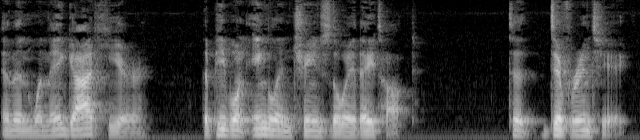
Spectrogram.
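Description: Rambling low-voiced man. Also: unhurried. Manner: rambling, goes off on tangents. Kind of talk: casual film discussion.

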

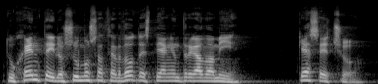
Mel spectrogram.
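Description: A stern roman governor asking sharp questions, as a man reading scripture does him, kinda high voice, measured. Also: expressive. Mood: questioning.

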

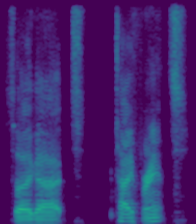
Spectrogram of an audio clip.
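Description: A man's voice: fairly low pitch, steady tone, slow, fairly bright tone, clean tone, dry recording. A man co-hosting a podcast, chatting casually about baseball in a rambling, easygoing way. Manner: rambling, easygoing, restarts mid-sentence. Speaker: podcast co-host. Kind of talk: casual sports chat.

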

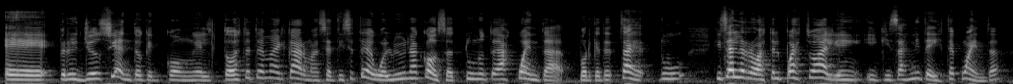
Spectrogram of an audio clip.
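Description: A woman chatting casually on a podcast, rapid and self-deprecating. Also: fairly high pitch. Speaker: podcast co-host. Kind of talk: casual chat.

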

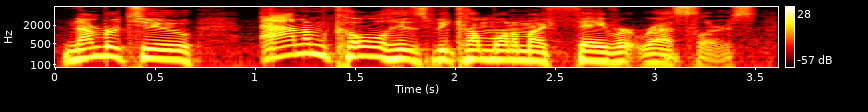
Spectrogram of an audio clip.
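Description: A man co-hosting a casual podcast, telling an excited story with stammering restarts. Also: a little high, fairly quick, no echo. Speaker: podcast co-host. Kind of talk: casual chat.

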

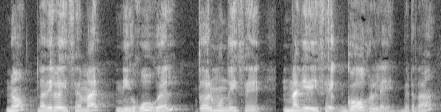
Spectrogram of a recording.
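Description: A woman's voice: a little high, moderate pace, a little mellow. A young adult woman hosting a podcast in casual, playful chat, teasing her guest and laughing often. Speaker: podcast host.

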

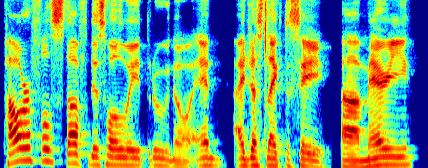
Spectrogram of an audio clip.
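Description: A Filipino man hosting a podcast interview, asking questions in a relaxed mix of English and Tagalog, with lots of tag questions and fillers. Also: mid-range voice, moderate pace. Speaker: podcast host. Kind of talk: casual interview.

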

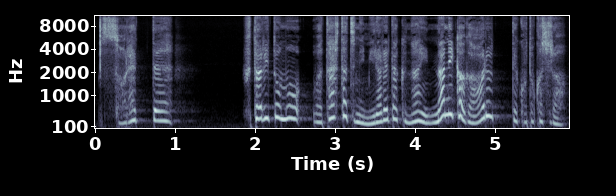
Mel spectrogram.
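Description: A woman's voice: big pitch swings, moderate pace, breathy edge, full character voice. A woman voicing a refined, ladylike young club president in a radio drama. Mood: composed. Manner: ladylike speech, flusters into shrill panic. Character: prim young female club president, refined then flustered.

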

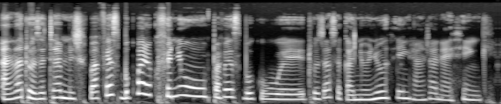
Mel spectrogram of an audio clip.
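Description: A woman's voice: a little high, normal speed, no room sound, studio quality. A woman, chatting casually to viewers as she tells a story. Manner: chatty, addresses viewers directly, animated. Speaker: vlogger.

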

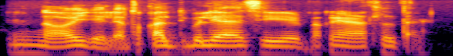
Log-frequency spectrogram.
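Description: Young guy podcasting, talks super fast, rambly, dry close mic. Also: medium pitch, steady tone, gravelly, no echo. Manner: rambling, fast, full of fillers and restarts. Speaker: podcast co-host. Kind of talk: casual chat.

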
